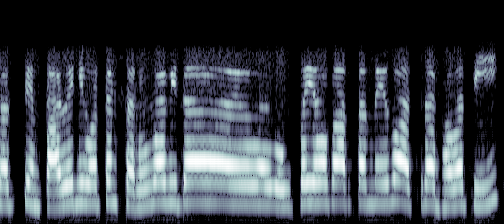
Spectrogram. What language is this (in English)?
Sanskrit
